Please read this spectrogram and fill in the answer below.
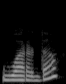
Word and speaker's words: وردة: Donc, si vous entendez warda avec ha à la fin, warda, ça veut dire à la fin, on a ta al-marbouta.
